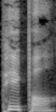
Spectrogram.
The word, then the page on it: people: American English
